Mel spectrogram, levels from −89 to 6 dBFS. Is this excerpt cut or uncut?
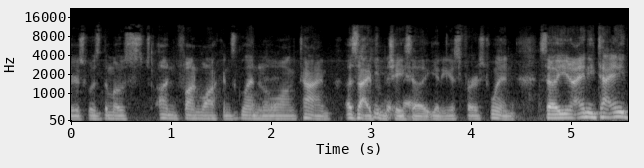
uncut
